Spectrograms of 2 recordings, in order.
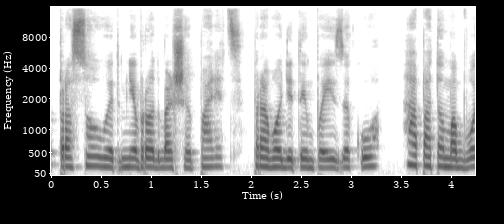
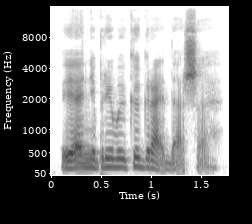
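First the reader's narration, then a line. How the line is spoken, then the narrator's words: Hoarse voice. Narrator (Russian): говорит уже хриплым голосом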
